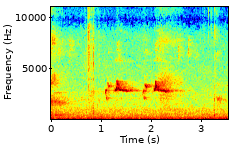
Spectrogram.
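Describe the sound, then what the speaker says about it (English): Birdsong in a forest: a few faint, high chirping calls, two brief warbling phrases close together in the middle, set against a steady low rumble of background noise. "Birds singing."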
